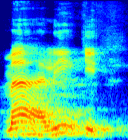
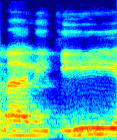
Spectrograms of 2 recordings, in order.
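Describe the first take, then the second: First: The word ends with a short clear i. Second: The word ends with a lengthened i. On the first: The speaker calls it right. "harus kasrannya jelas Maliki" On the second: The speaker calls it wrong. "kasrannya berubah jadi huruf ya ... itu salah juga"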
